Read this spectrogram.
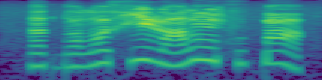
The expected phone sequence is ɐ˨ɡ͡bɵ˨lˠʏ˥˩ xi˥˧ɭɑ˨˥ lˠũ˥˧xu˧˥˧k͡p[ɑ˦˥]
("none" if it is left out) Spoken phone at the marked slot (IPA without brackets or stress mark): ɑ˥˩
